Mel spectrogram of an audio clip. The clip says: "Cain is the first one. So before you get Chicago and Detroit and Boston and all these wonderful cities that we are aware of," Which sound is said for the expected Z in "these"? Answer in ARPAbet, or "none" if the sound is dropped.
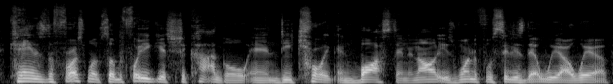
Z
